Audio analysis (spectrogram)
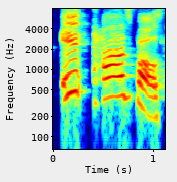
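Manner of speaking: high, loud gasping yell; shrieked first words after birth; screaming. Retold or imitated. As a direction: blurt it out in shock. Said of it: "very first thing out of my mouth".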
